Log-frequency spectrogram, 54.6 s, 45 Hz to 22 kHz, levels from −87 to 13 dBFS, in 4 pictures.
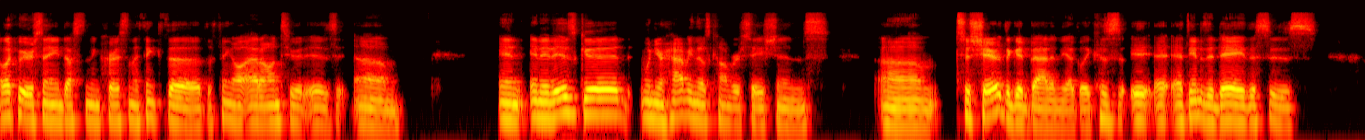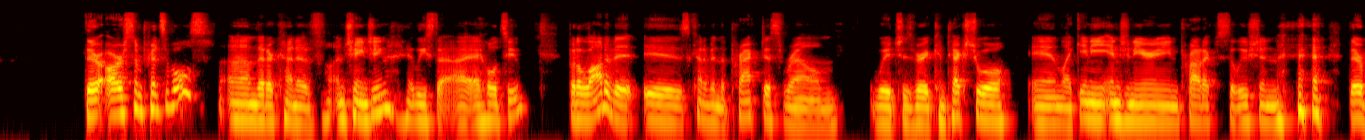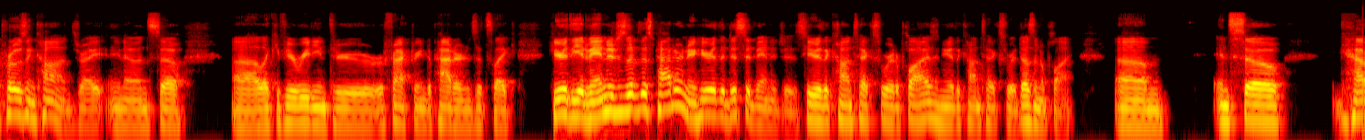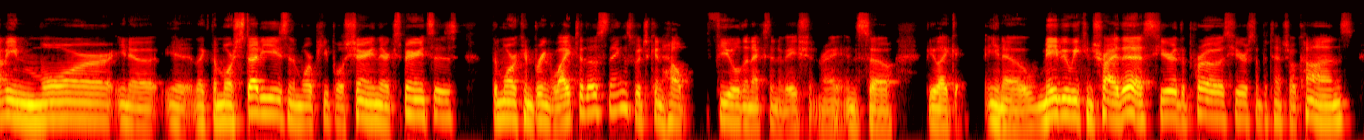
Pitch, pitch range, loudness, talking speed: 110 Hz, 100-125 Hz, -24 LUFS, 210 wpm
